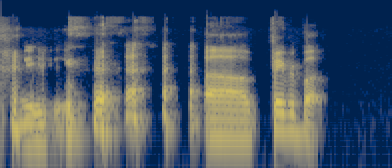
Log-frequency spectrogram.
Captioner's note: both laugh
